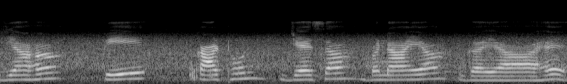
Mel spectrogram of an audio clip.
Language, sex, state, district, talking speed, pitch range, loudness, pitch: Hindi, female, Chandigarh, Chandigarh, 75 wpm, 215-255 Hz, -17 LUFS, 220 Hz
